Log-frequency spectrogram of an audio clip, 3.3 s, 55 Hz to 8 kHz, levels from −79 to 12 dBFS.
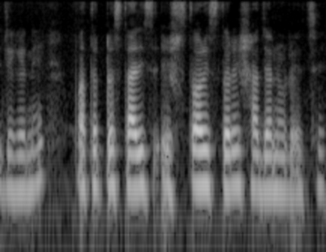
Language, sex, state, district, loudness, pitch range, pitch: Bengali, female, Tripura, West Tripura, -19 LUFS, 190-205 Hz, 195 Hz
